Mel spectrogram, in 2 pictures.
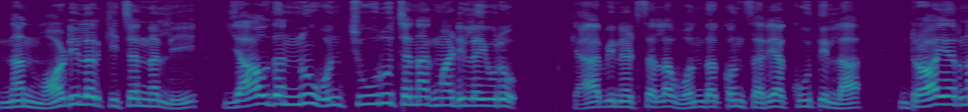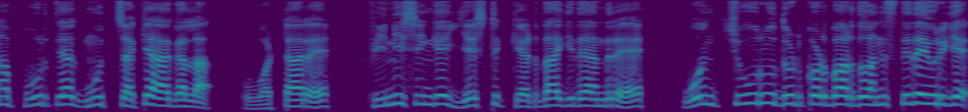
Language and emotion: Kannada, angry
